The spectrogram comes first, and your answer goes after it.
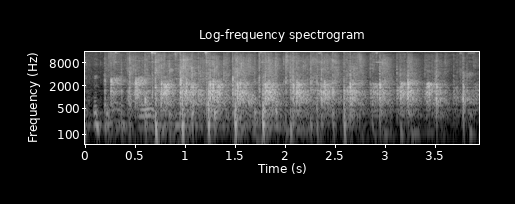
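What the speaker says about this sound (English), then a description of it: "Now we can give them a round of applause." An audience at a city committee meeting claps steadily for about four seconds, a dense, continuous round of applause in a meeting room.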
